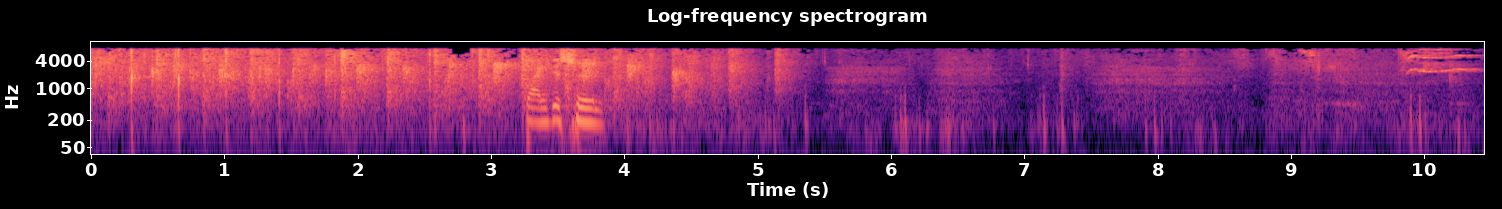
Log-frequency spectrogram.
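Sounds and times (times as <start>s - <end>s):
applause: 0.0s - 5.5s
speech: 3.2s - 4.1s.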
